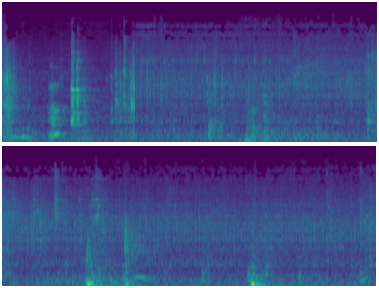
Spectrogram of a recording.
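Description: Pork dumplings sizzling as they pan-fry in oil in a skillet, a steady hiss, with a few short thumps and clicks, the strongest about a second in, near six seconds and near eight seconds.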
